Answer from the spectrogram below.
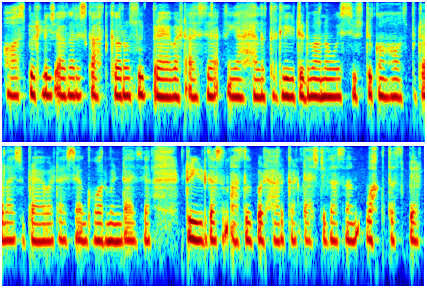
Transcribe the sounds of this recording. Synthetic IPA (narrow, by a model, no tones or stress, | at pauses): haːspiʈlit͡ʃʲɐ̰ɡɐɾiskaːt̪ʰkɐɾosupɾaːʋɐʈa̰ːsajahelt̪ʰɾileːʈeɖʋaːnɐʋosust̪ukãːɦaːspiʈɐlaːjsupɾaːʋɐʈaːsjaɡɔːɾmeɳʈaːjsjaʈɾiːɖkɐsɐnɐ̰sɐlpəʈhɐɾkɐʈɛːsʈikɐsɐnʋɐk̚t̪ɐspʲeʈ̚ʰ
